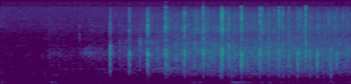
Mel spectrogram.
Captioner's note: audience applauds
